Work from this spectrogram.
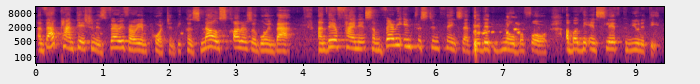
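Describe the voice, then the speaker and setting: A woman from Barbados speaks as a history lecturer. Her voice sits at a medium pitch. She is deliberate and engaging, addressing her listeners directly in an informal talk. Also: a little hiss or hum, poor audio.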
